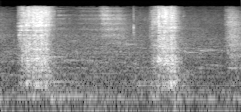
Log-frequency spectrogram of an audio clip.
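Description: Ramen noodles slurped into the mouth in two loud, short slurps, just over a second apart.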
